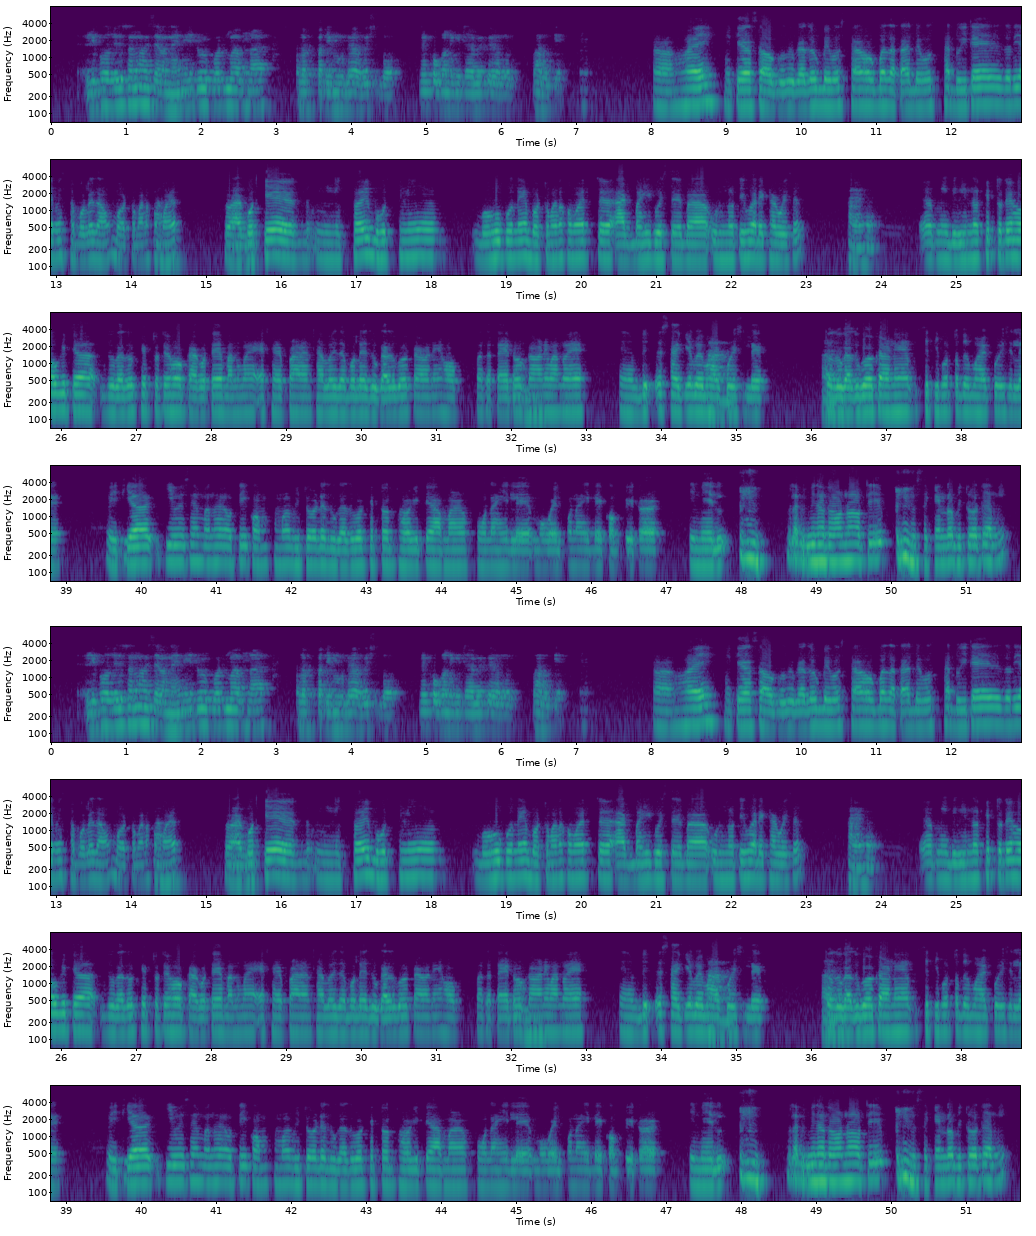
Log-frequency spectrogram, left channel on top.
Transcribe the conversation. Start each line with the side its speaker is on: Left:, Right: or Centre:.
Right: ৰীভলোৱেচন হৈছে মানে সেই ওপৰত মই আপোনাক
Left: উম,
Right: লগ পাতিম বুলি ভাৱিছিলোঁ। আপোনি ক'ব নেকি তাৰ বিষয় অলপ? ভালকে
Left: উম। অ হয় এতিয়া চাওক যোগাযোগ ব্যৱস্থা হওক বা যাতায়াত ব্যৱস্থা দুইটাই যদি আমি চাবলৈ যাওঁ বৰ্তমান সময়ত
Right: হয়
Left: ত
Right: হয়
Left: আগতকে
Right: হয়
Left: উ নিশ্চয় বহুত খিনি বহু গুণে বৰ্তমান সময়ত আগবাঢ়ি গৈছে বা উন্নতি হোৱা দেখা গৈছে।
Right: হয় হয়।
Left: আমি বিভিন্ন ক্ষেত্ৰতে হওক এতিয়া যোগাযোগ ক্ষেত্ৰতে হওক আগতে মানুহে এঠাইৰ পৰা আন ঠাই যাবলৈ যোগাযোগৰ কাৰণে হওক বা যাতায়তৰ
Right: অঁ
Left: কাৰণে মানুহে এ চাইকেল ব্যৱহাৰ
Right: হয়
Left: কৰিছিলে,
Right: হয়
Left: ত
Right: হয়
Left: যোগাযোগৰ কাৰণে চিঠি পত্ৰ ব্যৱহাৰ কৰিছিলে। এতিয়া কি হৈছে মানুহে অতি কম সময়ৰ ভিতৰতে যোগাযোগৰ ক্ষেত্ৰত ধৰক এতিয়া আমাৰ ফোন আহিলে। মোবাইল ফোন আহিলে কম্পিউটাৰ ইমেইল এইবিলাক বিভিন্ন ধৰণৰ অতি ছেকেণ্ডৰ ভিতৰতে আমি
